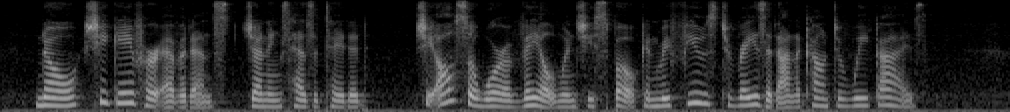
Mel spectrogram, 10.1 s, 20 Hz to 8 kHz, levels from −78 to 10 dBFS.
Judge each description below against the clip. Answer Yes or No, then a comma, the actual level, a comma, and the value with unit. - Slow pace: No, average, 150 wpm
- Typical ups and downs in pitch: Yes, average, 4.0 semitones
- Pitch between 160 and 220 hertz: Yes, high, 190 Hz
